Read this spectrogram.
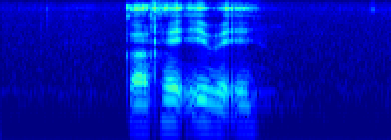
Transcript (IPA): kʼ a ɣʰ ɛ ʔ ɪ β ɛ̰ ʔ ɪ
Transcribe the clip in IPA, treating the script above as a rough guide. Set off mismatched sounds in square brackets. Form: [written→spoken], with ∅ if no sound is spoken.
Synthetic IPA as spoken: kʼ a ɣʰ ɛ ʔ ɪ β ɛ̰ ʔ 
